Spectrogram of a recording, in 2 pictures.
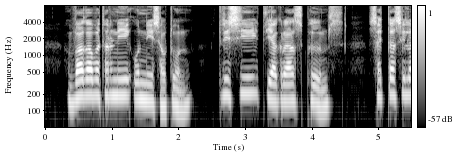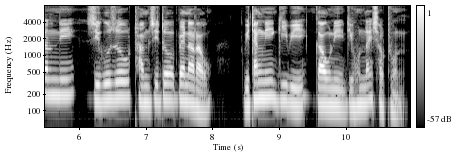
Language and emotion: Bodo, neutral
